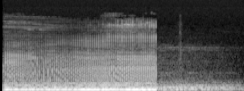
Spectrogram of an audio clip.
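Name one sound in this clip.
A lightsaber hums steadily, low and buzzing.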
